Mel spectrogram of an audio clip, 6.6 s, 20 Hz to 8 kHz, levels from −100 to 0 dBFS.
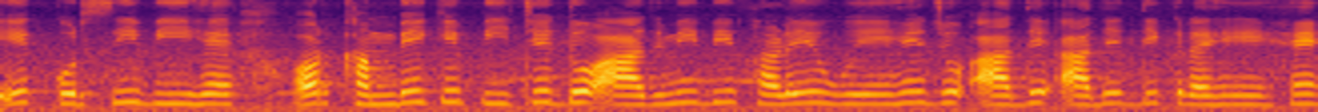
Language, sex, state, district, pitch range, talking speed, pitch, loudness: Hindi, female, Uttar Pradesh, Etah, 255-290 Hz, 180 wpm, 265 Hz, -18 LUFS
